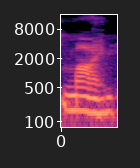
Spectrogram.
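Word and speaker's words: Mein: M E I N Street in German pronounced mine but anyway it's here they call it Main Street.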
